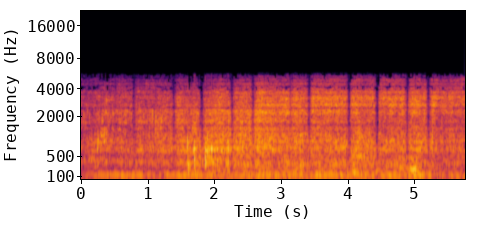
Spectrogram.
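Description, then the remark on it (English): An Alka-Seltzer tablet fizzes in water: a steady, fairly loud crackling hiss with tiny pops throughout, plus a low hum underneath and no voices. “Listen to It Fizz.”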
